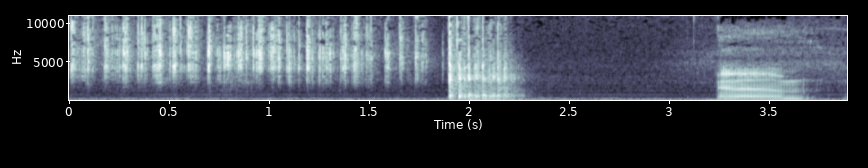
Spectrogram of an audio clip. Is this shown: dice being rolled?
yes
